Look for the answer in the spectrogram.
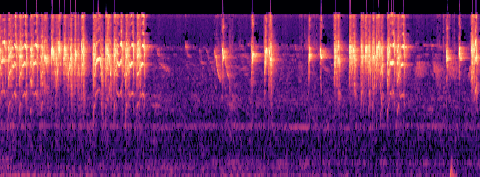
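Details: Crimson sunbird song used to prompt reluctant birds of the same kind to sing: a fast, high-pitched buzzy trill, a pause, then a sequence of brief, piercing chirps and a renewed trill burst.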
